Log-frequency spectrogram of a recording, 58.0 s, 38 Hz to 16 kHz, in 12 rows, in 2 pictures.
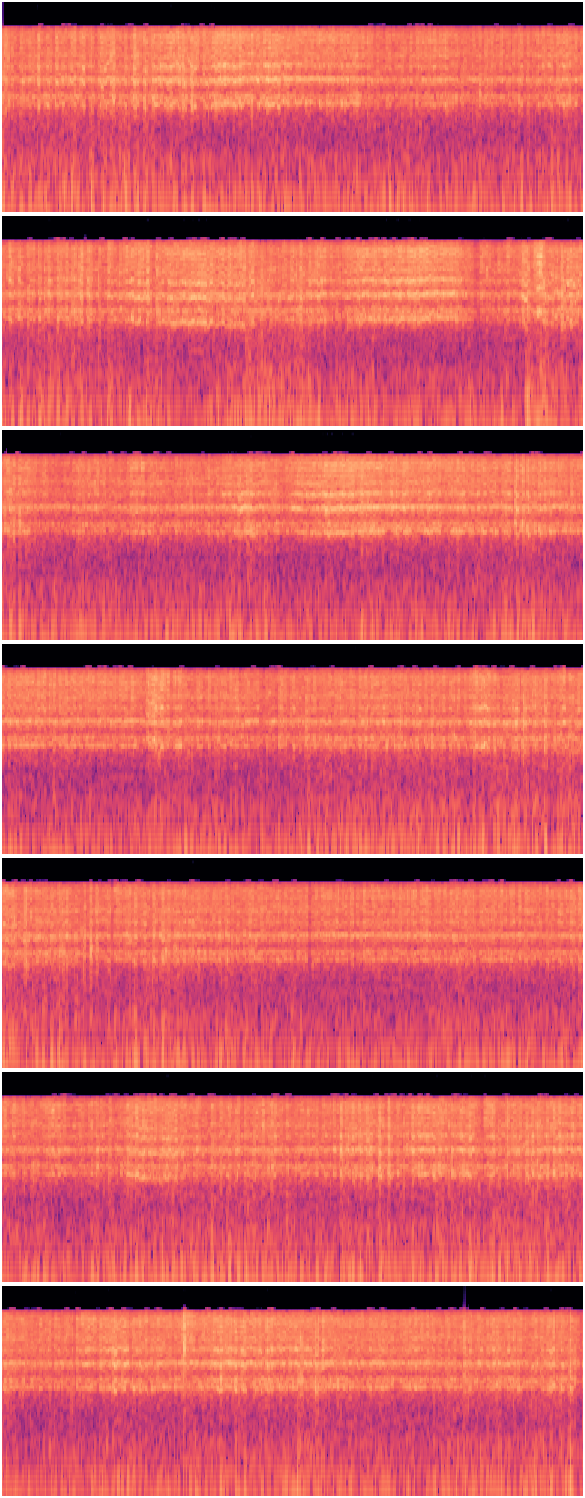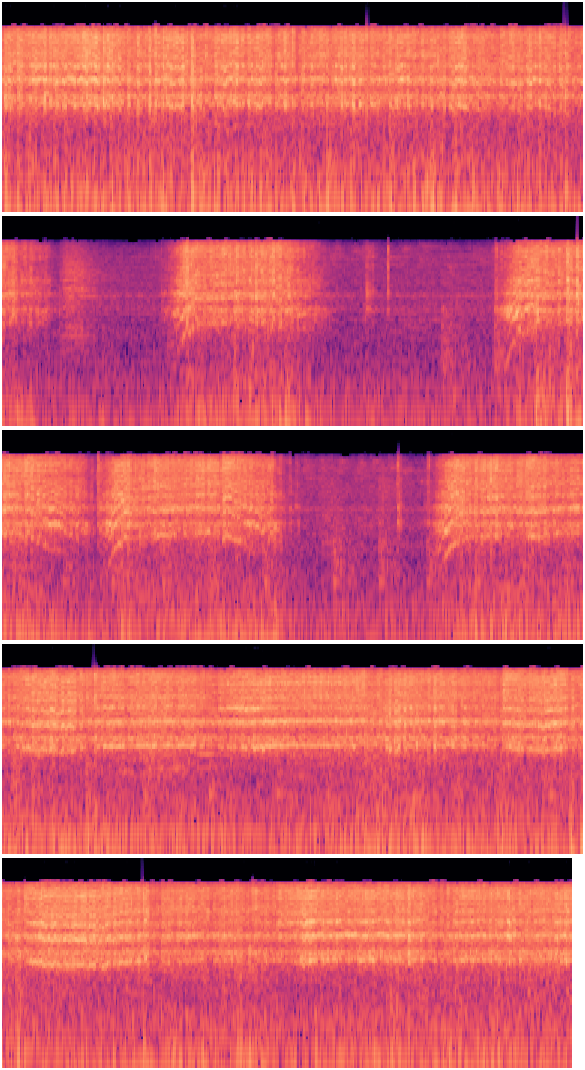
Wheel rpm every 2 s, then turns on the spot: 230, 230, 230, 220, 220, 230, 230, 230, 230, 230, 230, 230, 230, 230, 230, 230, 230, 230, 230, 110, 80, 50, 110, 60, 220, 230, 230, 220, 230.
none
